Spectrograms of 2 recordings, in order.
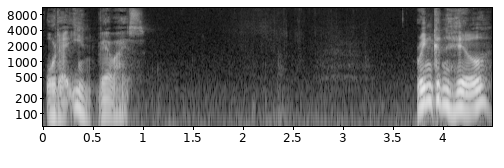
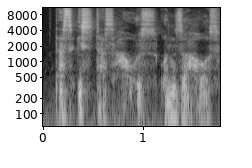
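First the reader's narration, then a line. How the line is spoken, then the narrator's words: Whisper. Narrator (German): flüsterte sie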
